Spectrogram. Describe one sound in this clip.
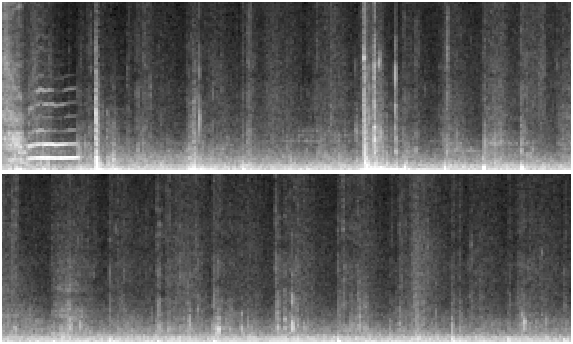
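Footsteps crunch on rough pavement outdoors.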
